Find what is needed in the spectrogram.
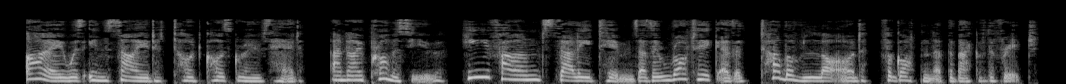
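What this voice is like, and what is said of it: Plummy English public school voice. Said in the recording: “His Australian accent's gone. He has a plummy public school voice.”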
